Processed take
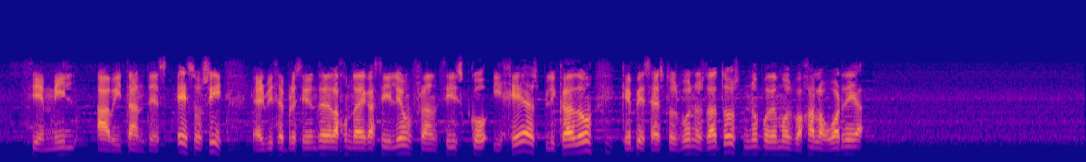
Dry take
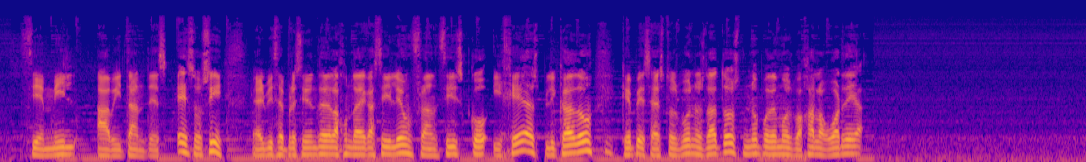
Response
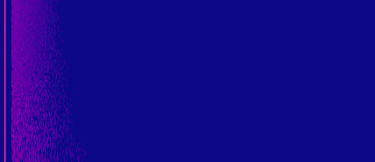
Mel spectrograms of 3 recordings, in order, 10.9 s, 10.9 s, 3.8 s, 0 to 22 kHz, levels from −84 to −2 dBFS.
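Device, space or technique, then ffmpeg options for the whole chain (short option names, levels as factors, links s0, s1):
musical greeting card: -af "aresample=11025,aresample=44100,highpass=f=650:w=0.5412,highpass=f=650:w=1.3066,equalizer=f=2200:t=o:w=0.42:g=7"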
